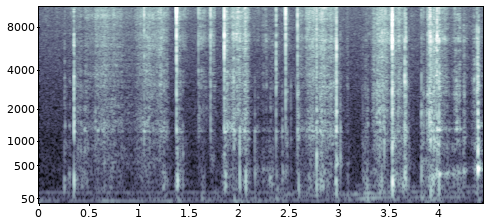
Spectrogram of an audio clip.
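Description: A hollow, empty clear ridged plastic cup with a curly straw, held sideways, has its blue plastic lid and body tapped and scratched with long acrylic nails. Sharp, dry clicks with almost no ring fall at irregular intervals over soft, crinkly scratching at a low, close level.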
